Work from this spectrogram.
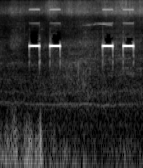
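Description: Remote-controlled drone beeping as it flies back home on its own, four evenly paced high electronic beeps in two pairs over low outdoor rumble.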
